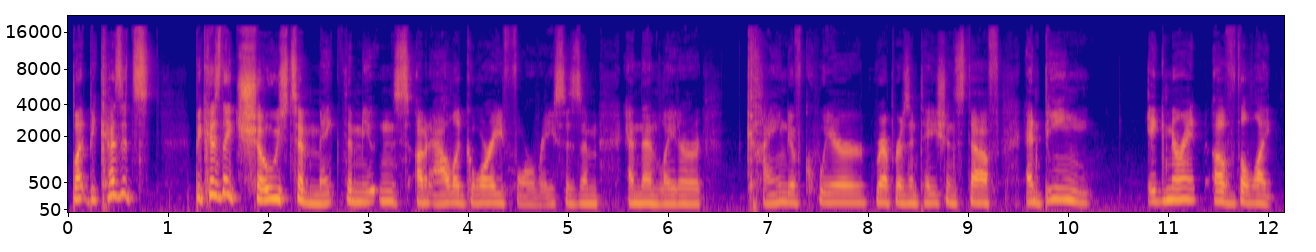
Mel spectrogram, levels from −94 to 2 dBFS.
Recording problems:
none

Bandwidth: 17.5 kHz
